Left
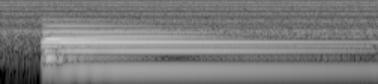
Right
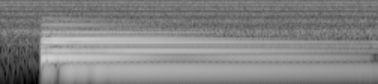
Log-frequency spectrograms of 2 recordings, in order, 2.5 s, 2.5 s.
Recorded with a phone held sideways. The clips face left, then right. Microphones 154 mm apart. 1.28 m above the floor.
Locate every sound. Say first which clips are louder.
0.3 s a guitar: right 2 dB; 60° right (ahead or behind), 1.5 m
